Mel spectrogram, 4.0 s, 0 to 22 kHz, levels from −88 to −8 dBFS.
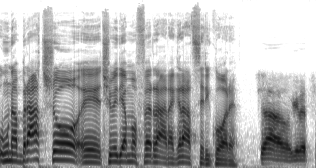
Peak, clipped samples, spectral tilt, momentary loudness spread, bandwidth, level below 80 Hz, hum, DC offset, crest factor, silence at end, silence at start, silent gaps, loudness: -2 dBFS; under 0.1%; -5.5 dB/octave; 4 LU; 18.5 kHz; -48 dBFS; none; under 0.1%; 16 dB; 0.1 s; 0 s; none; -18 LUFS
